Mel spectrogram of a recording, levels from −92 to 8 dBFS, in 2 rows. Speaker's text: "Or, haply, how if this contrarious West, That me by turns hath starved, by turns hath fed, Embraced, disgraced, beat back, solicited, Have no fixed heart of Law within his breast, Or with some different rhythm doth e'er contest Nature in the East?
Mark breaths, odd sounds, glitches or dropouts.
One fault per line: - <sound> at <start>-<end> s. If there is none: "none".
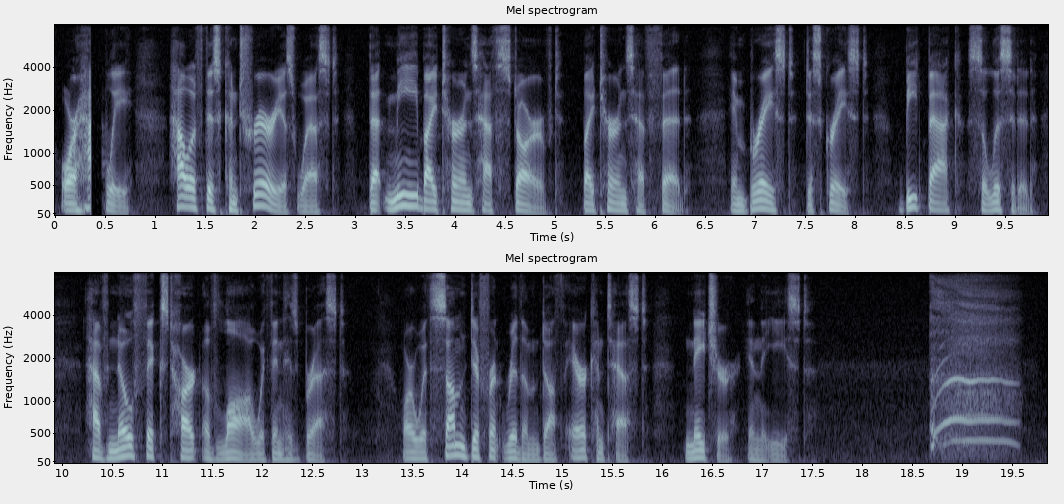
- dropout at 0.4-0.5 s
- breath at 18.7-19.6 s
